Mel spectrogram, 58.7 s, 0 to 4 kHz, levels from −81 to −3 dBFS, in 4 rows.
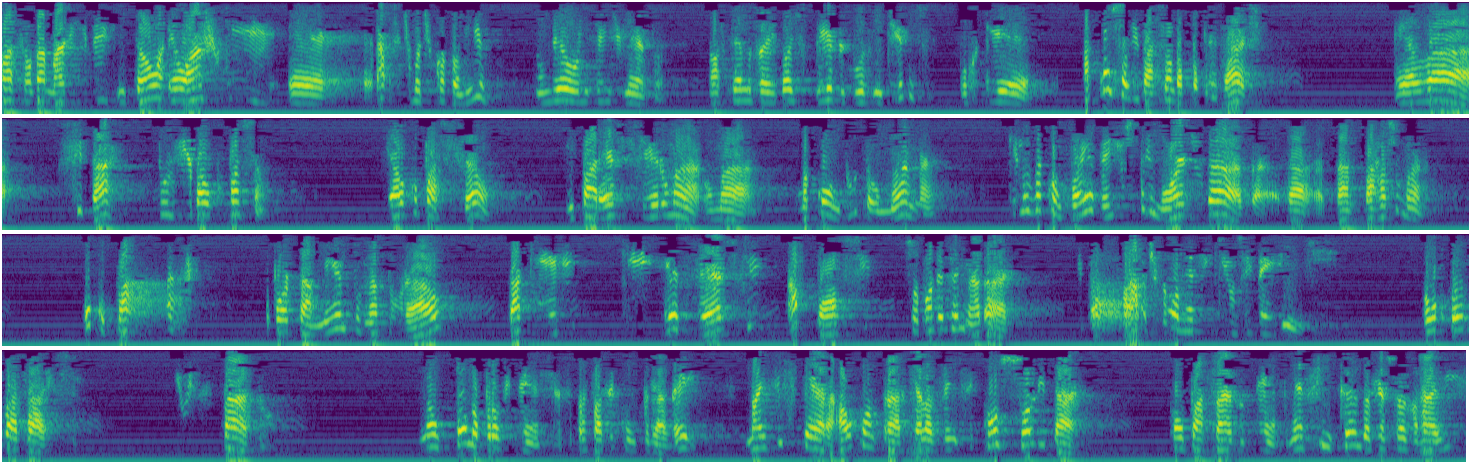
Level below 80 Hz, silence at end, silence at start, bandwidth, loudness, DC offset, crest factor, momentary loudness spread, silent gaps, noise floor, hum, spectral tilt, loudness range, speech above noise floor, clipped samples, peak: -48 dBFS; 0.05 s; 0 s; 4 kHz; -16 LUFS; 0.7%; 16 dB; 14 LU; none; -53 dBFS; none; -8 dB/octave; 5 LU; 38 dB; under 0.1%; -2 dBFS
